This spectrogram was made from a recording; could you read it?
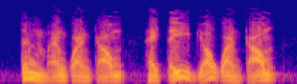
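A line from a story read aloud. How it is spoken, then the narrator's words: Cold. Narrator (Vietnamese): Kha Trấn Ác lạnh lùng nói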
